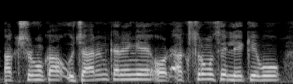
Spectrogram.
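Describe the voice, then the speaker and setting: A man with a Marwari-influenced Hindi accent, giving an informal spoken lesson, hesitant with fillers and self-corrections, sounding out vowels slowly. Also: high-pitched, level tone. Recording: dull lo-fi recording.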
